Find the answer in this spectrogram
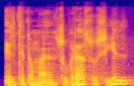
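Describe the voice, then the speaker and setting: A man with a Rioplatense accent, a pastor preaching a sermon, moving from soft gentle speech to loud fervent preaching. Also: fairly low pitch, normal speed, husky. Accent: Rioplatense Spanish. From Argentina. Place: church hall. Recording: long hall reverb.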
